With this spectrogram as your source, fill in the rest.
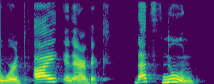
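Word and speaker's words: نون: al if now we will learn the final letter needed to write the word I in Arabic that's noon the noon is pronounced just like the English N pretty easy right it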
